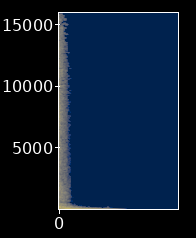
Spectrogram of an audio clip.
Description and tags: CRDN PNDLRGBT KICK - Marker #106
heavily pounding bassdrum originally made from 10 litre bottle punching sounds recorded with my fake Shure c608 mic and heavily processed by adding some modulations, distortions, layering some attack and setting bass part (under 200 Hz) to mono.
will be nice choice to produce hip-hop drums, or experimental techno also for making cinematic thunder-like booms
effected, kickdrum, processed, bottle, oneshot, kick-drum, designed, one-shot, bassdrum, kick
